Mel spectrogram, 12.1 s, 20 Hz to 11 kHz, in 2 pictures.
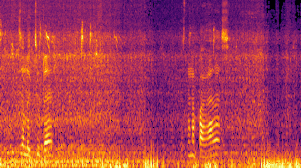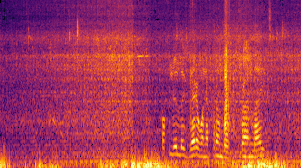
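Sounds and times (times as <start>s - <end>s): pickup truck engine idling: 0.0s - 12.0s.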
